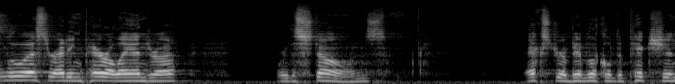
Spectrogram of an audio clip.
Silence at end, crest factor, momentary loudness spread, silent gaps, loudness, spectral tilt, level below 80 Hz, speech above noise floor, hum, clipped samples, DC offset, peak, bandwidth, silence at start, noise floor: 0 s; 18 dB; 16 LU; none; -24 LUFS; -4 dB/octave; -62 dBFS; 37 dB; none; under 0.1%; under 0.1%; -8 dBFS; 16.5 kHz; 0 s; -61 dBFS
